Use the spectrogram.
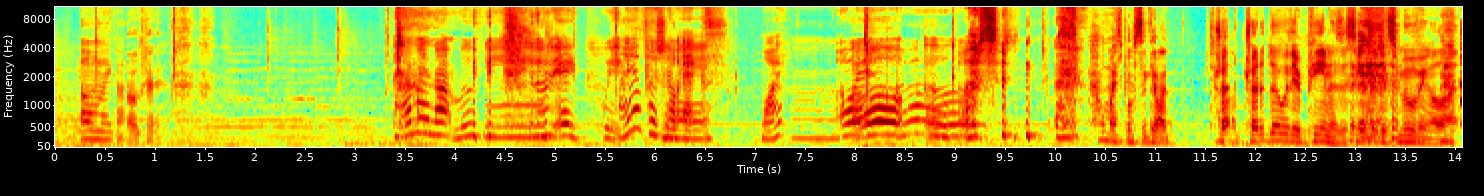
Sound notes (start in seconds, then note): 1.2 chuckles; 4.1 laughs; 7.4 humming; 9.0 laughs; 13.8 laughing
